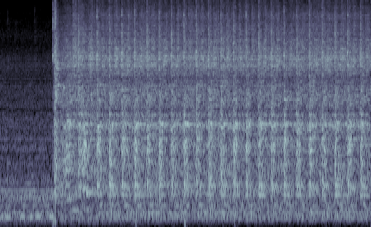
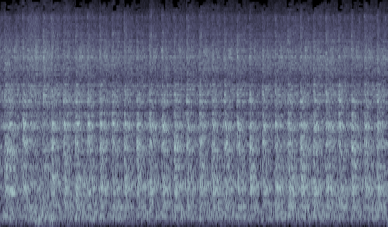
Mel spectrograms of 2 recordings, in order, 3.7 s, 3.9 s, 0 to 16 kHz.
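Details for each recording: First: 1997 Dodge Neon 2.0 L after transmission replacement: even starter cranking, never fires; test light shows no spark, code P0320 no crank reference signal; cause broken wires at crankshaft position sensor connector, fixed by wiring repair. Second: 1997 Dodge Neon 2.0 L, no-start with P0320, ignition disabled by unplugged coil: even starter cranking about four compression pulses per second, steady speed, no dragging; healthy crank, cam and crank signals present throughout.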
